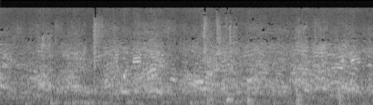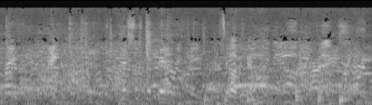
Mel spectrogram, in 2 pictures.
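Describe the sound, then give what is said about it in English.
Loud, overlapping shouting voices of police officers yelling at each other about a barricade rise over a dense crowd din, with sharp yells breaking through the steady babble of many people throughout. “The cops are yelling at each other, saying, "This is the barricade, this is the barricade."”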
